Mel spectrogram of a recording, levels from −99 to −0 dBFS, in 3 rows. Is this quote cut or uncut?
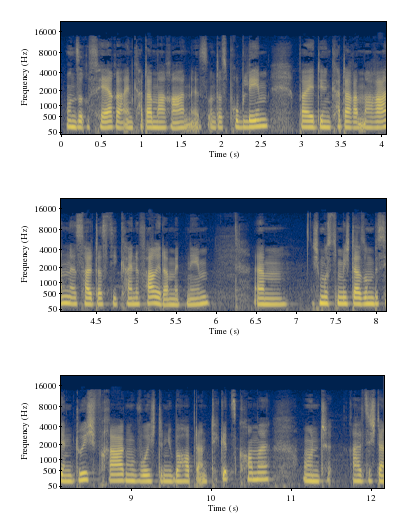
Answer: uncut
